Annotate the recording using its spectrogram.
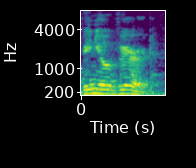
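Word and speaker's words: Vinho Verde: in northern Portugal called Vinny Oh veered and that's how you pronounce it and that's in fact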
